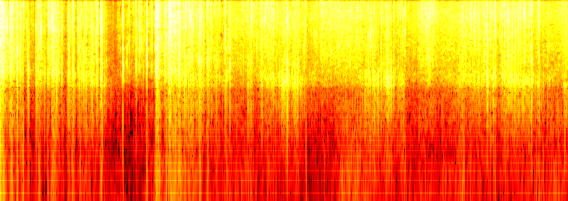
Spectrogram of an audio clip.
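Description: A small, solid, crisp pink-purple dried soap rose is crushed and crumbled between the palms and fingertips of a hand with long painted nails over a pile of soap shavings. Dense, bright crackling and crunching snaps peak just after the first second, then ease into a steady, softer gritty rustle as the fragments are rubbed between the fingers.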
